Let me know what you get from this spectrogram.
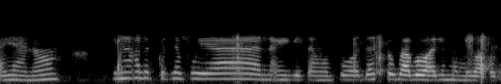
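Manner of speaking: soft, low commentary; hushed narration. Real, not acted. A mother quietly narrating her baby chewing the bike, soft and low.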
